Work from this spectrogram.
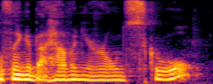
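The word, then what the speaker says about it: Skool: And that's the beautiful thing about having your own school. It's, by the way, it's spelled S K O O L.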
